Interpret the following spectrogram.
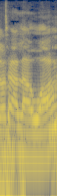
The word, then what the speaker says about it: talawa: Because Jamaicans, they have this saying, "Little but we talawa." Yes. Did I say it right? Definitely, little but we talawa.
